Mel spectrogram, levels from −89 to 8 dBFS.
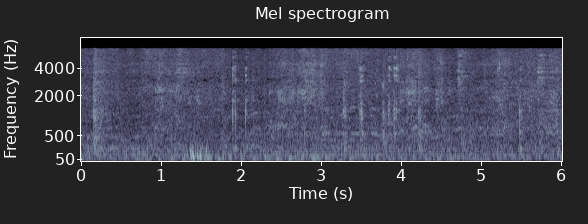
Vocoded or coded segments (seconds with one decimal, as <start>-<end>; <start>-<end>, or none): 0.0-6.0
